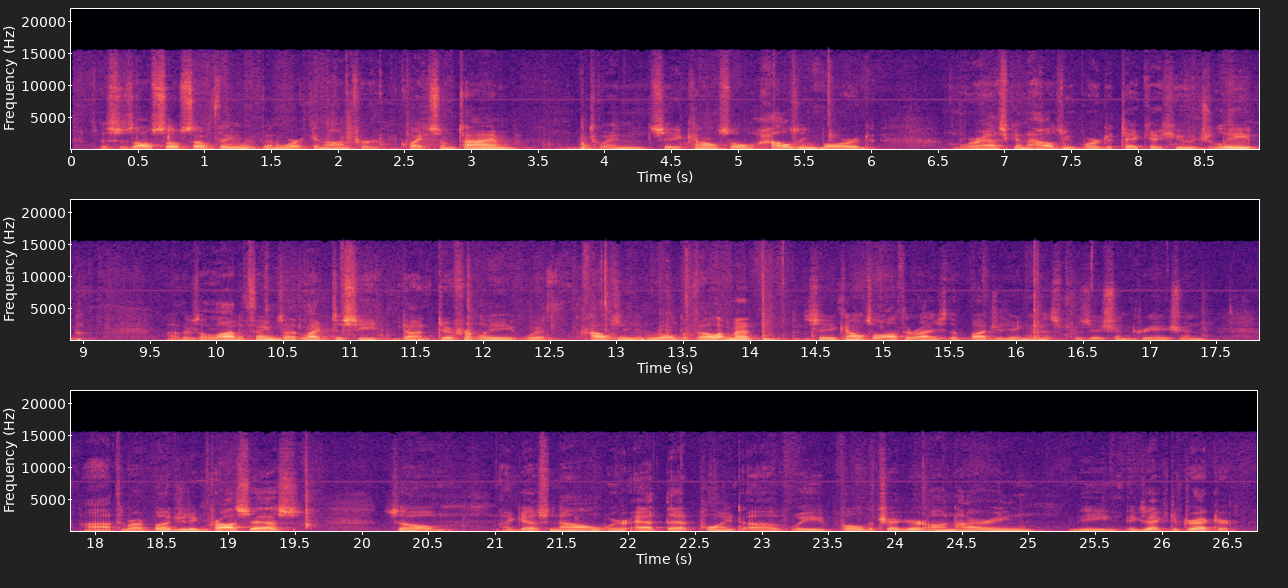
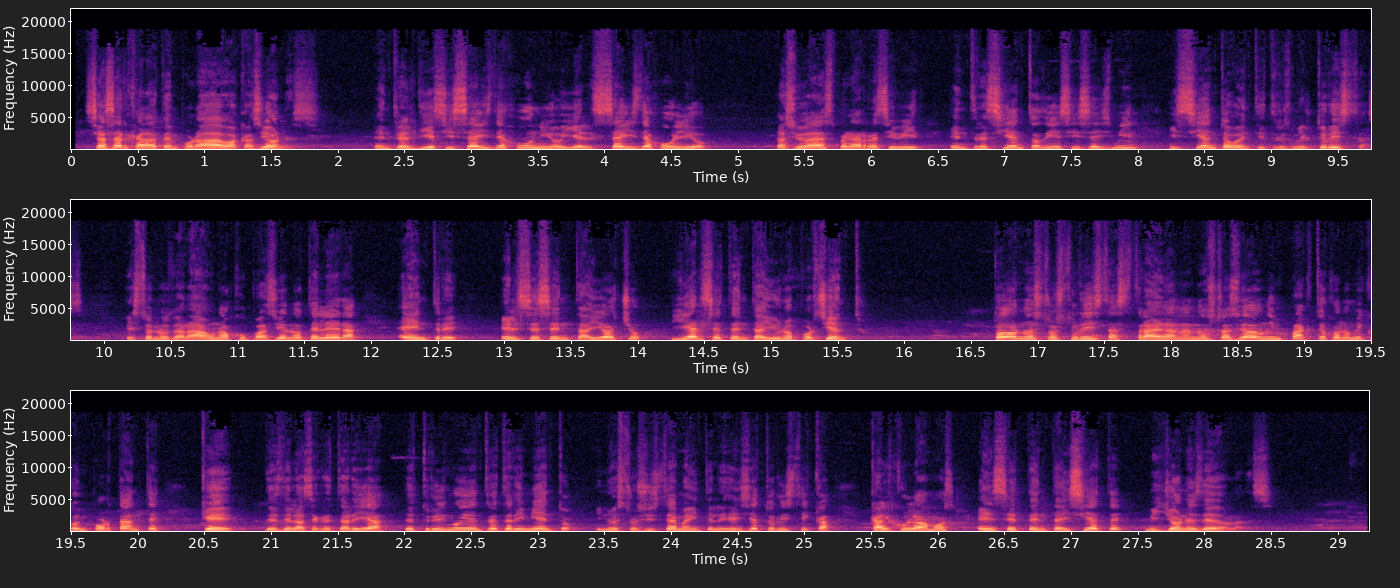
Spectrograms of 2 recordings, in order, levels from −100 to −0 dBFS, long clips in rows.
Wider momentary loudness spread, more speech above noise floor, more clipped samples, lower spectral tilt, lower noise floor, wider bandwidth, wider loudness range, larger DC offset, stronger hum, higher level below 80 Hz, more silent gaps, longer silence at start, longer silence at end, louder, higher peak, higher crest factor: first, 13 LU vs 9 LU; second, 21 dB vs 33 dB; neither; about the same, -5 dB/octave vs -6 dB/octave; second, -44 dBFS vs -56 dBFS; about the same, 16 kHz vs 17 kHz; about the same, 3 LU vs 3 LU; neither; neither; first, -54 dBFS vs -68 dBFS; neither; second, 0 s vs 0.15 s; second, 0.1 s vs 0.75 s; about the same, -24 LUFS vs -24 LUFS; about the same, -4 dBFS vs -6 dBFS; about the same, 20 dB vs 18 dB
